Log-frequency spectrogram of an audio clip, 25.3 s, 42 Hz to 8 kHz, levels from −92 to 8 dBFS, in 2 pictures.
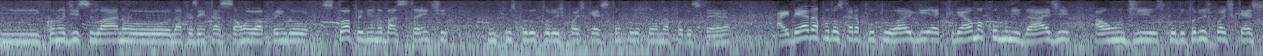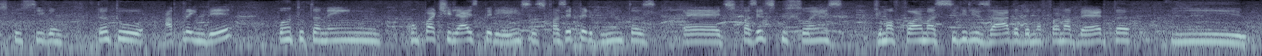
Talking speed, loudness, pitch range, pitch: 140 wpm, -22 LUFS, 170-195 Hz, 180 Hz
